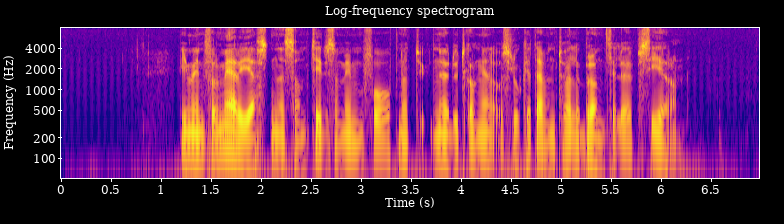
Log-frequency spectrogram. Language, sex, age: Norwegian, male, 22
